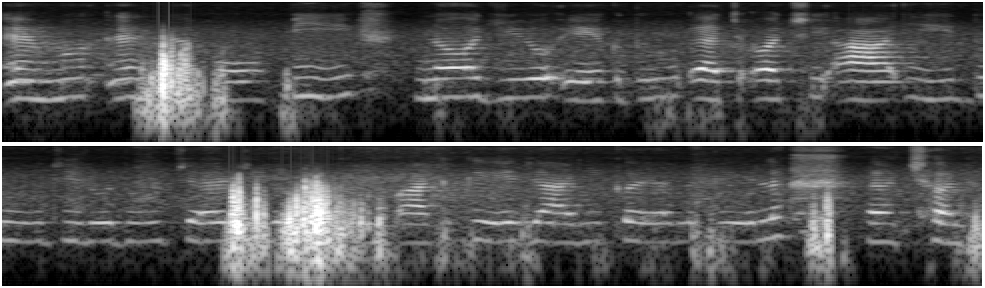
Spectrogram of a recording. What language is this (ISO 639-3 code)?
mai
